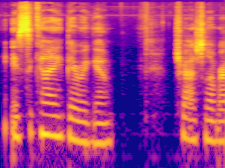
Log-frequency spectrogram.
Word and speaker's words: isekai: Isekai. Isekai.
